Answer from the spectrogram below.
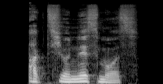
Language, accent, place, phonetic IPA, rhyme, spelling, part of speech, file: German, Germany, Berlin, [akt͡si̯oˈnɪsmʊs], -ɪsmʊs, Aktionismus, noun, De-Aktionismus.ogg
- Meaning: actionism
